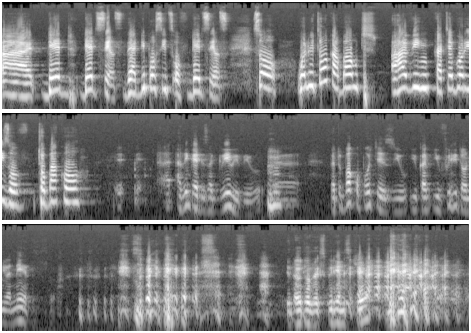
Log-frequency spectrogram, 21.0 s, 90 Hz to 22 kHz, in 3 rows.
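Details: 69-year-old man, a throat cancer survivor whose voice was removed, speaking with an electrolarynx placed on the throat that produces his voice (electrolarynx speech).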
